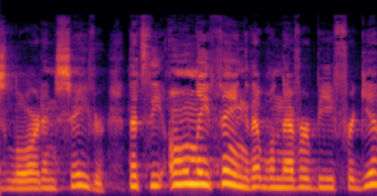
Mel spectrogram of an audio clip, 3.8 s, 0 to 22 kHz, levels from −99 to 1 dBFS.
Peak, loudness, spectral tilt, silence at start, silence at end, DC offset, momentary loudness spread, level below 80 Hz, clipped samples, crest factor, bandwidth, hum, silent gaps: -6 dBFS; -21 LUFS; -5 dB/octave; 0 s; 0 s; under 0.1%; 12 LU; -74 dBFS; under 0.1%; 16 dB; 14 kHz; none; none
